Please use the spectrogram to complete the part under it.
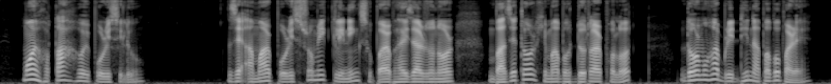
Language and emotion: Assamese, sad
